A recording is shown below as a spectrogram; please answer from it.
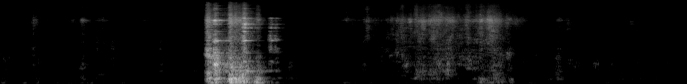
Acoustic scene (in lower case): kitchen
